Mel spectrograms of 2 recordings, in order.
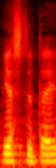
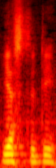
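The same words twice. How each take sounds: First: The ending has the modern pronunciation. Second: The ending has the old-fashioned pronunciation. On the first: "Probably I say Monday, yesterday now" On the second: "a lot of people in, in England still say"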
